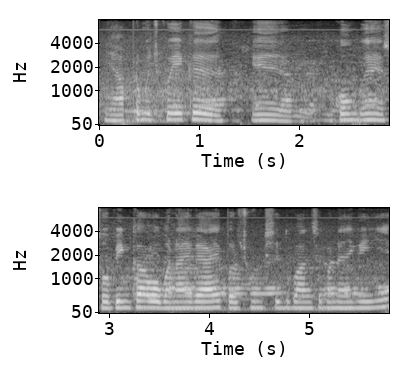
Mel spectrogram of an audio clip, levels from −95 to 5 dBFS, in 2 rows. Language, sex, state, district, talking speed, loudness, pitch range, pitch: Hindi, female, Haryana, Charkhi Dadri, 205 wpm, -16 LUFS, 170-180 Hz, 175 Hz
